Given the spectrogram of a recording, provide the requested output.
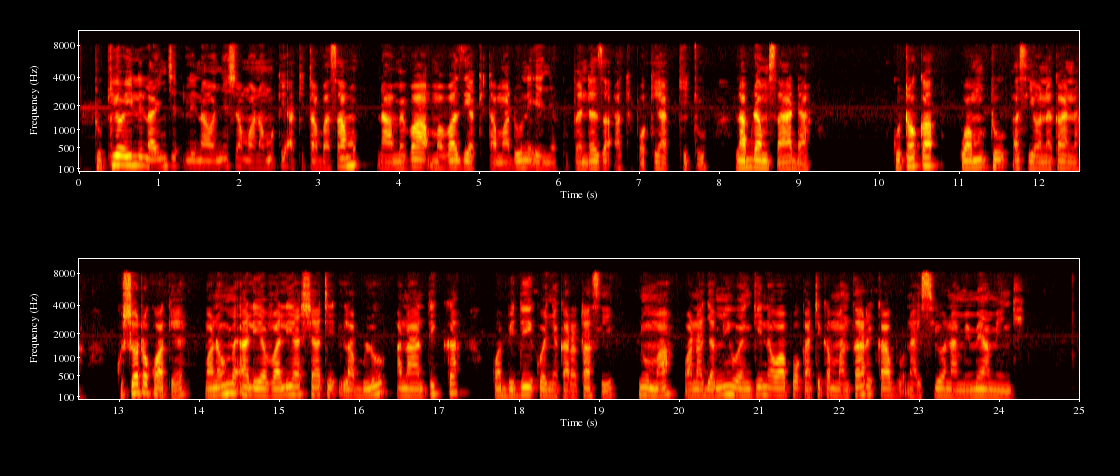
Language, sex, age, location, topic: Swahili, male, 25-35, Nairobi, health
